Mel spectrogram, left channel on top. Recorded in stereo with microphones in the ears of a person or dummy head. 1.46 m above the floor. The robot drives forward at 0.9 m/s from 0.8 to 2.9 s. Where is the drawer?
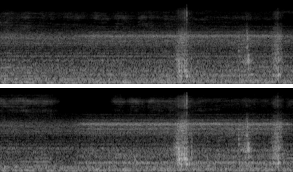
30° right (ahead or behind); by 2.8 s 15° right (ahead or behind).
